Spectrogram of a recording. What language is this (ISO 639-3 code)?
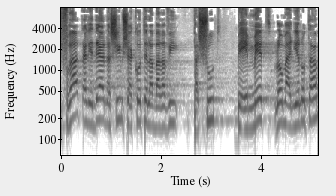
heb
